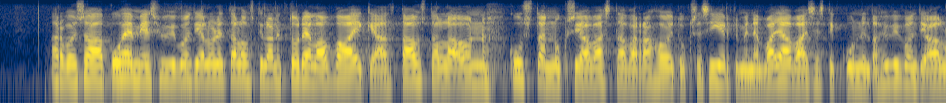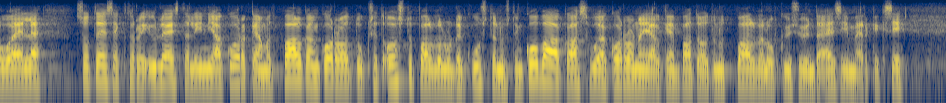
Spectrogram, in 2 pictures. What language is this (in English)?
Finnish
